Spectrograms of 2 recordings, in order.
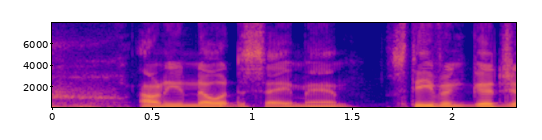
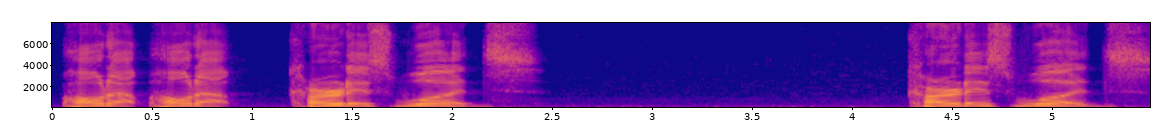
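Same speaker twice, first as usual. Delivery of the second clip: excited; 7 semitones higher, 4 dB louder, much slower than usual. Real, not acted. Host interrupts to announce donation.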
